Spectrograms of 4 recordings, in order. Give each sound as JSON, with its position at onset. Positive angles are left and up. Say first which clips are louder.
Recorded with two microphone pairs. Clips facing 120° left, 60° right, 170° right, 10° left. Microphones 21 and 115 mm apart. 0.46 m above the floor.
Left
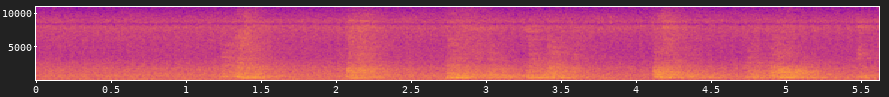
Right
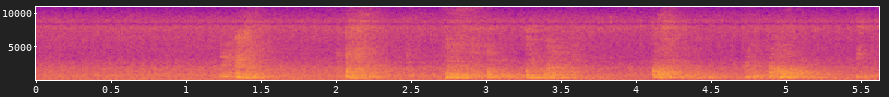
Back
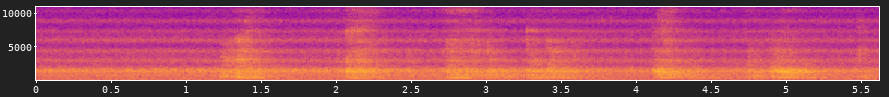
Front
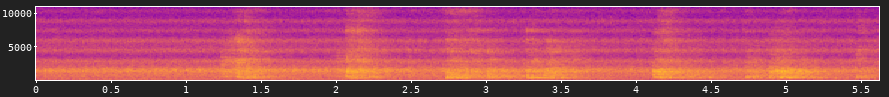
{"t": 1.2, "sound": "footsteps", "louder": "right 3 dB, back 2 dB", "azimuth_deg": -110, "distance_m": 0.6}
